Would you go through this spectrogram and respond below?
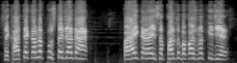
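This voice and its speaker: A voice actor doing a squeaky, touchy bald politician. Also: pushed and bright, dry recording. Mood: arguing. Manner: indignant, rapid-fire arguing and lecturing. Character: bald loudmouth male politician student, touchy and argumentative. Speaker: adult student in a class.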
